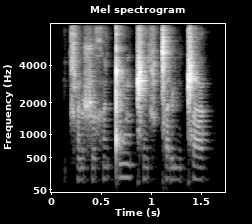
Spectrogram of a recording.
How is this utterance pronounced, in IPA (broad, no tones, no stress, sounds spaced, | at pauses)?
t͡ɕʰ ɐ̃ ɾ ɵ ʂ ɵ x ɐ̃ ǃ ũ l ǁ ẽ ɕ ʉ ǀ ɐ ɾ ʉ n ǁ ɐ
